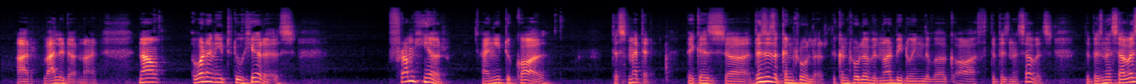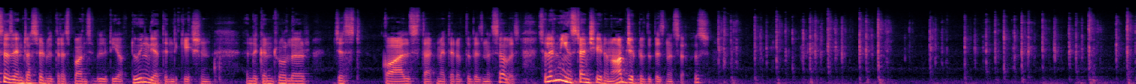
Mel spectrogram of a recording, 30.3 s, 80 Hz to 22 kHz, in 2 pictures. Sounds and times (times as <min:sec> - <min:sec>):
Speech: 0:00.2 - 0:04.0, 0:05.2 - 0:07.4, 0:08.2 - 0:24.7.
